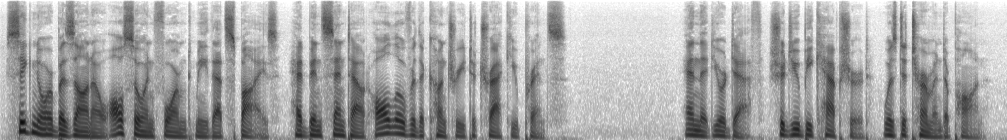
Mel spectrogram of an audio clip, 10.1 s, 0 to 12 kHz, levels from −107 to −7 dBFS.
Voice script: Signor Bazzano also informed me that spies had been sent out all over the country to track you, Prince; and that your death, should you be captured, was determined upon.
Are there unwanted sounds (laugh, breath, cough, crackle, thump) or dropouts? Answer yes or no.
no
